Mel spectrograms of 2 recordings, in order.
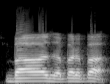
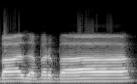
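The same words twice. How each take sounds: First: The final vowel is short. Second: The final vowel is drawn out long. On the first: The letter carries a plain zabar. The speaker calls it right. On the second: The letter would carry a standing zabar instead. The speaker calls it wrong.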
